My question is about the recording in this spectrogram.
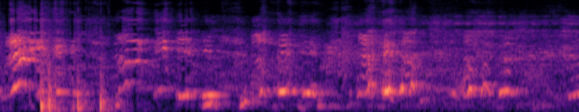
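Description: High-pitched voices laughing and chattering, with a few low thumps of the camera being handled about half a second in.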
